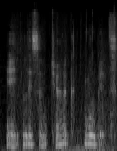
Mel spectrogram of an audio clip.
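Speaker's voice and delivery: put-on dumb-sounding voice. Mocking a character's line right after hearing it, in her dumb voice. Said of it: "She has such dumb voice".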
